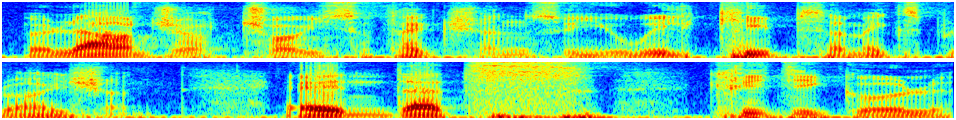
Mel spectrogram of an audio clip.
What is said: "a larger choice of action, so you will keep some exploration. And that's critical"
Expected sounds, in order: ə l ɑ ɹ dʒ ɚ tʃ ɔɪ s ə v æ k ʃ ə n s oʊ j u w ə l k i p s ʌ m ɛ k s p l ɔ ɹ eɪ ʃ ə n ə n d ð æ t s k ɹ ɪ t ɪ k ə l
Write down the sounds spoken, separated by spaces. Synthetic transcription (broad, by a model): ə l ɑ ɹ dʒ ɚ tʃ ɔɪ s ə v æ k ʃ ə n s oʊ j u w ə l k i p s ʌ m ɛ k s p l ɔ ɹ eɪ ʃ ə n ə n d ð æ t s k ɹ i t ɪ k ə l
